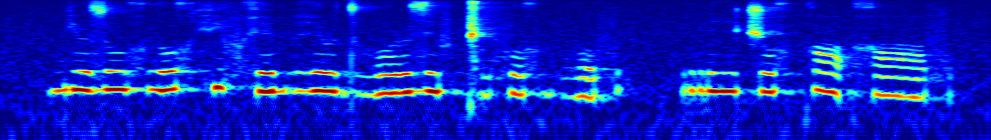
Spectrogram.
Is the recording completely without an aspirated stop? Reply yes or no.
yes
